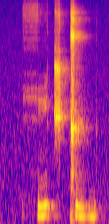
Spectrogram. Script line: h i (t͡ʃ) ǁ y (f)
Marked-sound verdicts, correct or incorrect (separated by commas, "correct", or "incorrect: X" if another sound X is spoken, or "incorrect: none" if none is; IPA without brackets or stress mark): correct, incorrect: b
